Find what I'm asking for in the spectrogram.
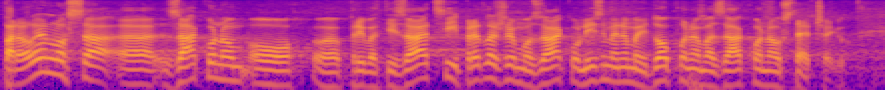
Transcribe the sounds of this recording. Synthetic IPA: paɾale̞lˠno̞sazaːko̞no̞mopɾiʋat̪izaːt̪siipɾe̞d̪lˠaʒe̞mo̞zaːko̞nizmʲje̞namaid̪o̞punamazaːko̞naost̪e̞t͡ʃa̰jṵ

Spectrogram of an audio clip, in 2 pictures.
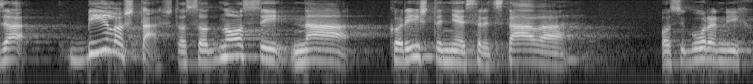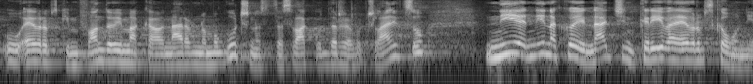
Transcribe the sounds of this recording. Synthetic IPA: za | biːlˠo̞ʃt̪a̰ʃt̪o̞seod̪no̞sinako̞ɾiʃt̪eɲe̞sɾet̪st̪aːʋa | o̞siɡuɾanixuʔe̞ʋɾopskimfo̞nd̪oʋimakaonaːɾaʋno̞mo̞ɡuːt͡ʃnost̪zasʋakud̪r̩ʒaʋut͡ʃla̰nit̪su | nije̞ninako̞jinaːt͡ʃinkɾiːʋae̞ʋɾo̞pskaṵːnija

